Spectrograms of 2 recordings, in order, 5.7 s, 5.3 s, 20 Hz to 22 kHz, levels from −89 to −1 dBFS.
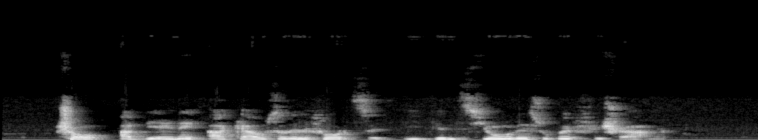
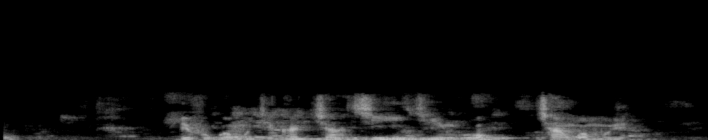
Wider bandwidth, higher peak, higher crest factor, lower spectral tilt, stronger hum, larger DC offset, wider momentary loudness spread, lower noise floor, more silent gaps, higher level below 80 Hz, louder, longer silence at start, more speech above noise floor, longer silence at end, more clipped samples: about the same, 7.2 kHz vs 7.6 kHz; first, 0 dBFS vs -12 dBFS; about the same, 16 dB vs 20 dB; first, -7 dB/octave vs -5 dB/octave; neither; neither; about the same, 9 LU vs 10 LU; second, -55 dBFS vs -63 dBFS; neither; first, -54 dBFS vs -70 dBFS; first, -15 LUFS vs -32 LUFS; first, 0.45 s vs 0.05 s; first, 40 dB vs 32 dB; first, 0.75 s vs 0.45 s; neither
